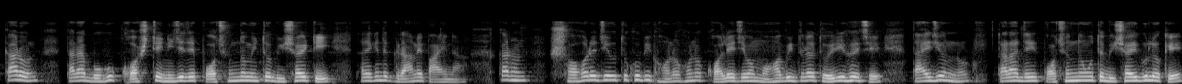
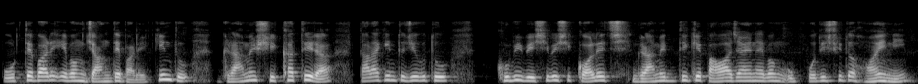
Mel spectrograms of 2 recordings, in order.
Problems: constant background noise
